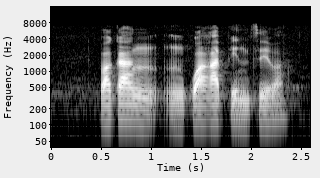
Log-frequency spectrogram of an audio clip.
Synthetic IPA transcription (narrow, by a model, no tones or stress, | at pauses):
bakʼaŋ̩ŋ̩kwaɣapʼɪn̩t͡sʼɪβa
